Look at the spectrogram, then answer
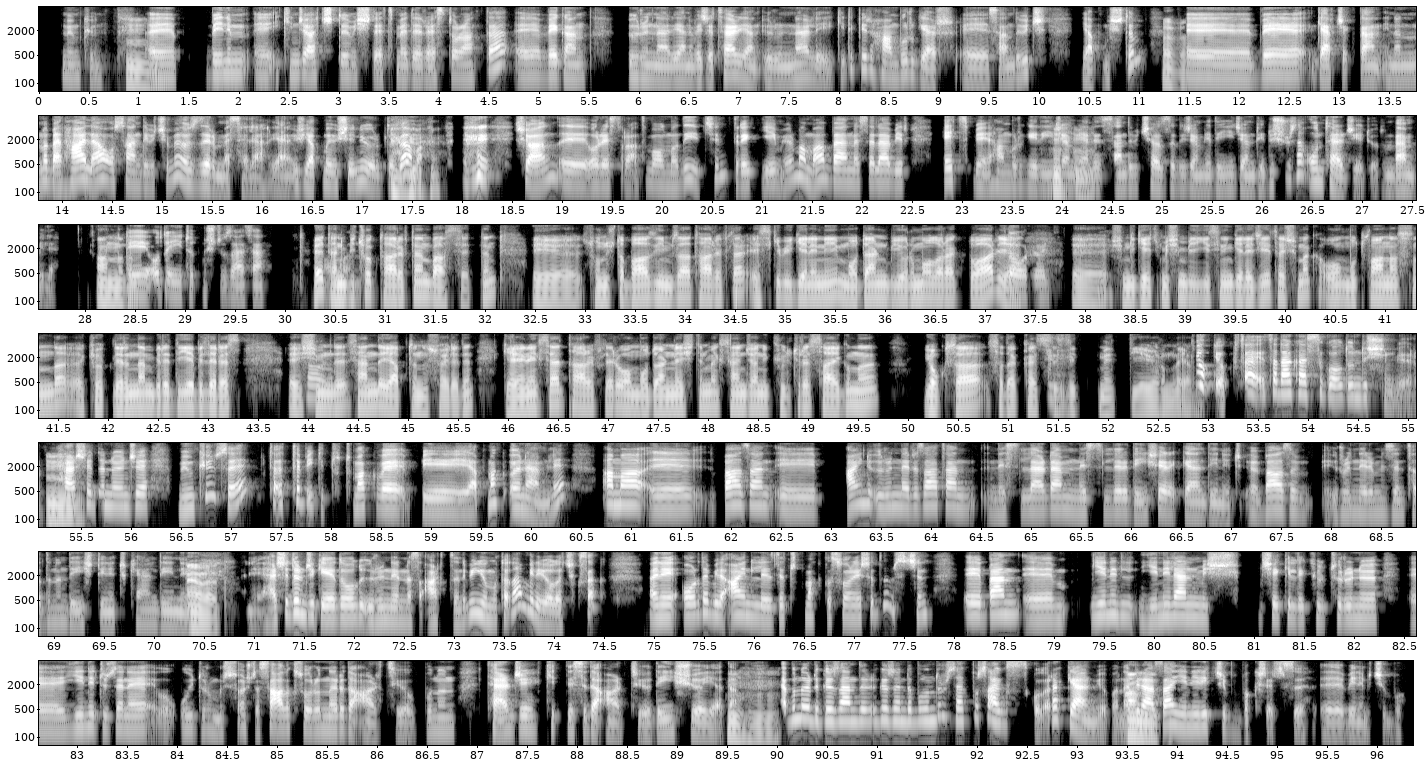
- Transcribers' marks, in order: tapping; chuckle; other background noise
- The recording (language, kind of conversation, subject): Turkish, podcast, Kendi imzanı taşıyacak bir tarif yaratmaya nereden başlarsın?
